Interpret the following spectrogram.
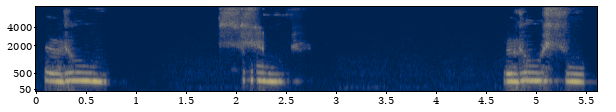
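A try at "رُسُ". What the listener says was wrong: Perfect. Both of these letters have dhamma on top of them for 1 second each.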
